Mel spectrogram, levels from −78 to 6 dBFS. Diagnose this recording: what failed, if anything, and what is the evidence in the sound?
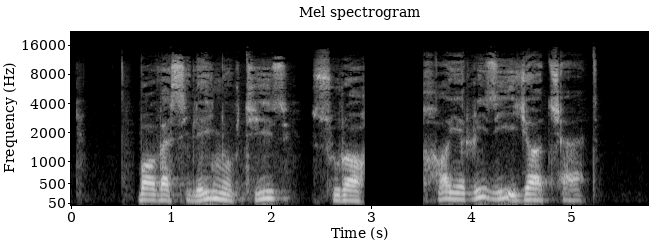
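The failure is at the playback stage. A playback stall silences the speech mid-flow from 2.94 s to 3.53 s, about 0.6 s, most likely because the player ran short of data or its thread was blocked. It is one long gap, far longer than a click-length dropout.

From 3.53 s to the end, the player shows catch-up at higher speed. It resamples its backlog so the speech runs 1.1 times fast, with pitch raised about a semitone and a half. A sample-rate mismatch would shift the whole clip, but this begins only once the stall ends.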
